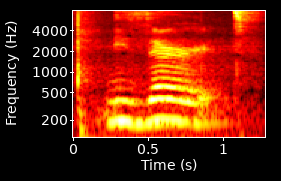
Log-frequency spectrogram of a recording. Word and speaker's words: desert: Từ này khi mà chúng ta đọc thì chúng ta lại đọc là từ này là dessert. Dessert. Trọng âm thứ hai.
